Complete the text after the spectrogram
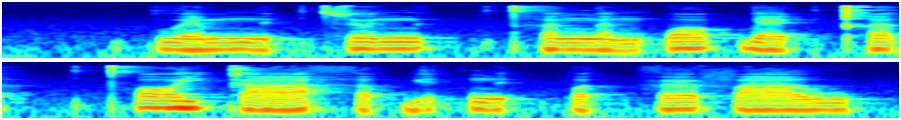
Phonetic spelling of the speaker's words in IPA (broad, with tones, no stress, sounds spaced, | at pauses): kʷ ɛː˨˧ m n̪ ɪ˨˥ k̚ t͡s ɵ˥ n | t̪ʰ ɐ˧ ŋ ɐ˨˩ n p ɔː˥ k̚ l ɛː˧ k̚ t̪ʰ ɐ˥ k̚ | t̪ʰ ɔː˥ j k aː˨˧ h ɐ˨ p̚ j ɪ˨˥ k̚ n̪ ɪ˨ k̚ p ɐ˨˥ k̚ h œː˥ f aː˥ w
